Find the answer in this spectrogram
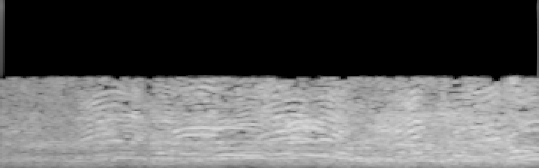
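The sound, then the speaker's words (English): An angry pro-coal crowd at a public hearing shouting over one another, a loud, continuous roar of overlapping yells with no single speaker standing out, building slightly in intensity. “Just a couple of minutes for you to hear what an angry coal thug mob sounds like.”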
